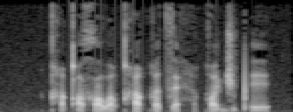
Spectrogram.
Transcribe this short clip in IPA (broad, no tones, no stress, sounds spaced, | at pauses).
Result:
qʰ i qʼ o x ɒ w u qʰ i q i t͡s æ h i q o d͡ʒ i pʼ e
